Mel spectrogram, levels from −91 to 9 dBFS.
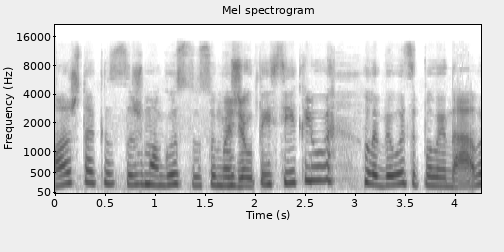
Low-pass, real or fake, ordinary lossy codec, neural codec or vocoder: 14.4 kHz; real; AAC, 48 kbps; none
